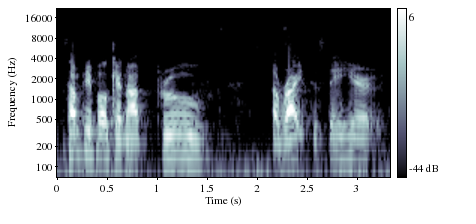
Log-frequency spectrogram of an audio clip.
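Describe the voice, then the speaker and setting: A middle-aged man whose first language is Mandarin Chinese, working as an immigration attorney and answering interview questions in a measured way, with many pauses to think. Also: on the high side, steady tone, a bit bright, muffled recording. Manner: measured, explains step by step with frequent uh pauses. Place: community TV studio.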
